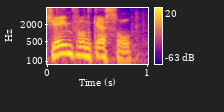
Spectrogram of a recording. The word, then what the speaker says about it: Jaime Van Kessel: It is Jaime Van Kessel. Yeah, that's pretty Did I get close. it? Oh, Yeah, damn. Jaime Van Kessel.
